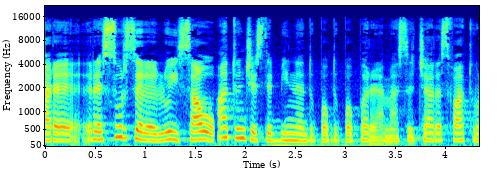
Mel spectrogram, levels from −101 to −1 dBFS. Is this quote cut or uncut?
cut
